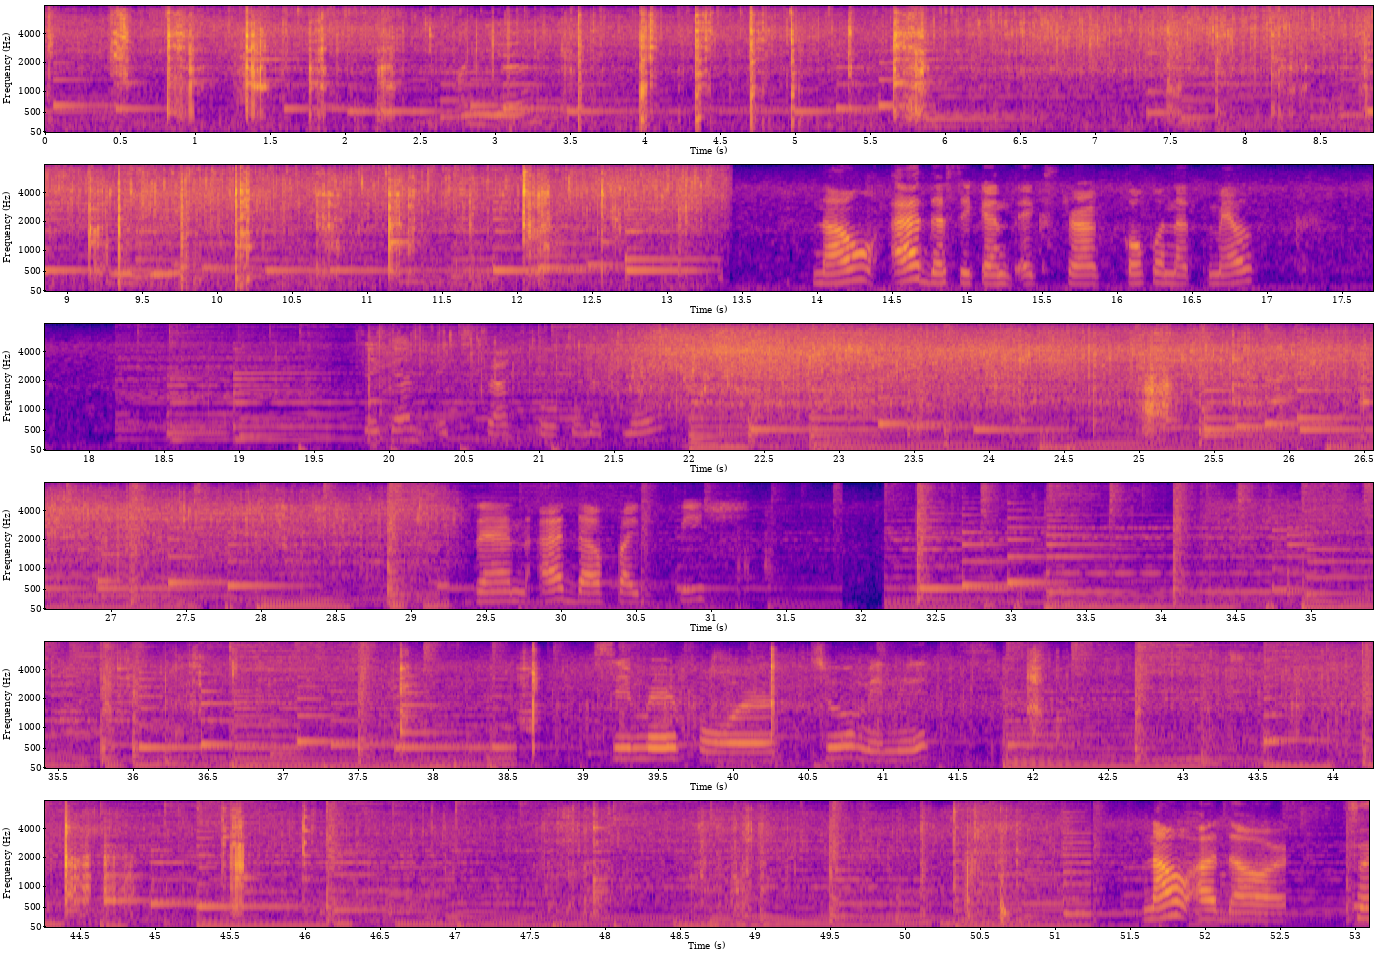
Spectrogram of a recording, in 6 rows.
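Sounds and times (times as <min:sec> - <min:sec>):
metal ladle scraping and clinking wok: 0:00.0 - 0:02.8, 0:03.4 - 0:13.4, 0:21.8 - 0:26.9, 0:44.1 - 0:46.2
background music: 0:00.0 - 0:13.4, 0:18.2 - 0:53.0
vegetables sizzling in hot oil: 0:00.0 - 0:13.4, 0:19.9 - 0:29.3, 0:35.4 - 0:49.2.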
